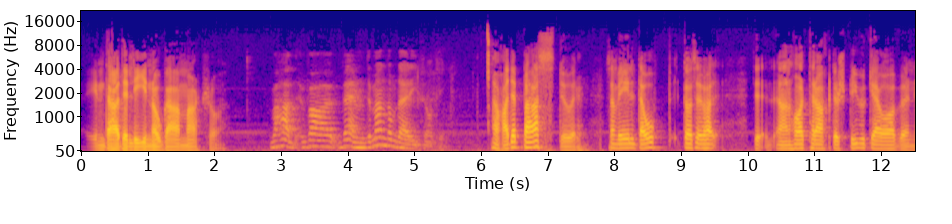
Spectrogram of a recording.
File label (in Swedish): Västland, dialekter; Svenska sagor; Folkminnen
